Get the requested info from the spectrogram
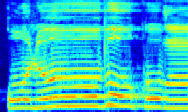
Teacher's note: لام پیش والو وہ مدہ تھوڑا سا اس کو لمبا کر کے پڑھنا ہے۔ قلوبكم من کم جو جہاں پر اس کے اینڈ پہ میم ساکن ہے اور جو میم بعد اس کے شروع میں جو میم مشدد ہے دونوں کو ملا کر پڑھنا ہے آپ نے، اور یہاں پر بھی ادغام کرنا ہے ود غنّہ غنّے کے ساتھ۔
